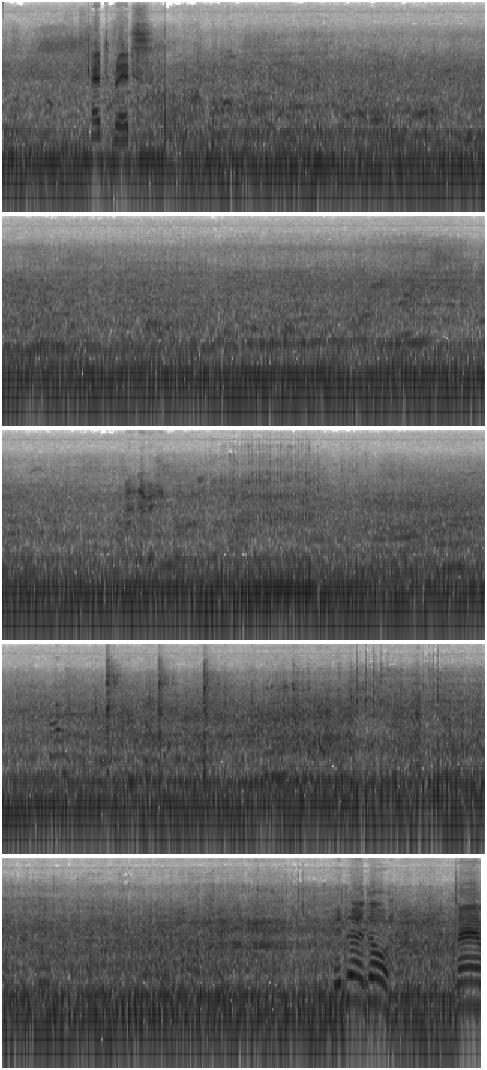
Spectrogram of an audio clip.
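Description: A motorcycle engine idles and revs with a steady low rumble.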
